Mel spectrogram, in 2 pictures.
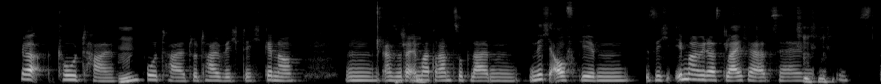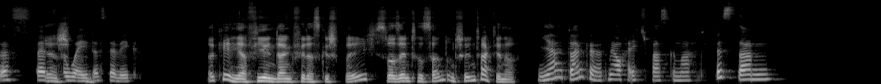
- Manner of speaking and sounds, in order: chuckle; in English: "that's the way"
- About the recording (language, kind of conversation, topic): German, podcast, Was hilft dir dabei, eine Entscheidung wirklich abzuschließen?
- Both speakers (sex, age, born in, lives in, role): female, 40-44, Germany, Cyprus, guest; male, 20-24, Germany, Germany, host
